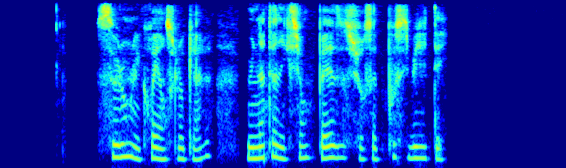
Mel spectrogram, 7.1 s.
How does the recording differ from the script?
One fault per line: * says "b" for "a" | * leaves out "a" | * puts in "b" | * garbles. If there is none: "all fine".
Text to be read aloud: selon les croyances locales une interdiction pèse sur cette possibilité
all fine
